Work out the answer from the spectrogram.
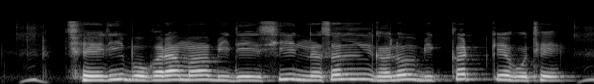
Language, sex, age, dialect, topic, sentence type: Chhattisgarhi, male, 18-24, Western/Budati/Khatahi, agriculture, statement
